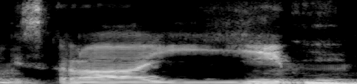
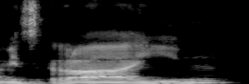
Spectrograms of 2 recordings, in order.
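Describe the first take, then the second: First: The final syllable starts with a y consonant. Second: The final syllable has no y consonant. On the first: The speaker calls it right. "Make sure we pronounce the yud as a y. but Misrayim. It's a consonant" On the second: The speaker calls it wrong. "So not Mitzrayim"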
